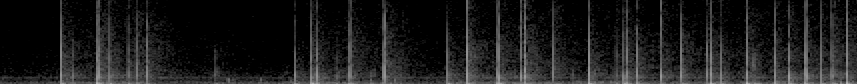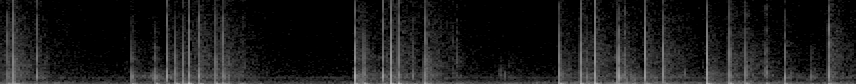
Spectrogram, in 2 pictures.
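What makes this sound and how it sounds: Long white acrylic nails tap and scratch a thin white faux-leather sheet with a snakeskin emboss, draped over something rounded. Quick clusters of short, dry, soft taps with a dull low thump and brief scratchy edges come in bursts separated by short pauses. A faint steady tone sits underneath.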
